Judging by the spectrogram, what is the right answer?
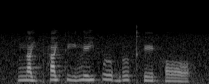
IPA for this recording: n a˧˩ j pʰ a˧˥ j t̪ iː˩˧ n eː˧˥ j p ɤː˥˨ b ɤː˥˨ kʰ eː˧ h ɔː˧˩

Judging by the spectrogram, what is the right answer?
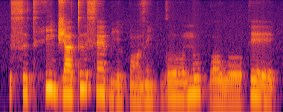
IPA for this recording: s ɨ˧ t h ĩ˦ d͡ʒ a˧ t ɨ˦ s ɛ̃˦ ɓ i˨ l p ɔ̃˨ z ĩ˨ k ɡ oː˧ n u˦ ɡ͡b ɔ˨ w oː˨ k e˦˨

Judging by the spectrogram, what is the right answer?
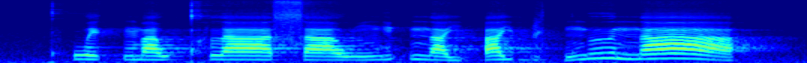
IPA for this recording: kʰ w e˥˩ k̚ m a˧ w kʰ l aː˧ s aː˧ w ŋ i˦˥ ʔ n a˨˩ j ʔ a˥˩ j b i˨˩ t̚ ŋ ɯː˥˩ n aː˥˩

